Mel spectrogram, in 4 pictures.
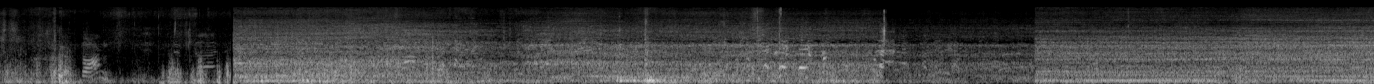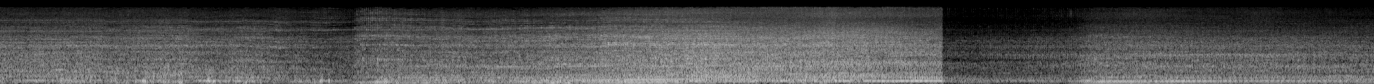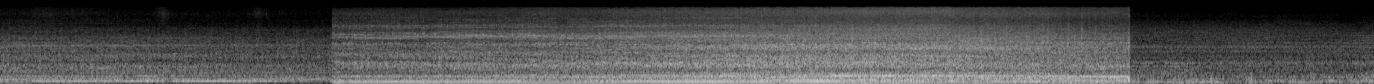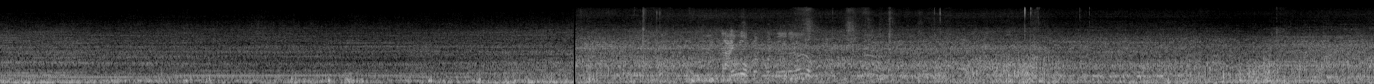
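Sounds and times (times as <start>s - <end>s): tractor diesel engine revving: 2.3s - 39.2s.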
